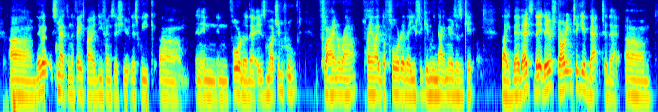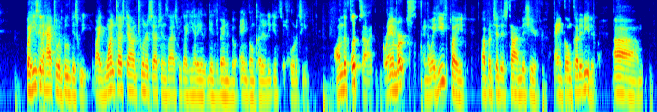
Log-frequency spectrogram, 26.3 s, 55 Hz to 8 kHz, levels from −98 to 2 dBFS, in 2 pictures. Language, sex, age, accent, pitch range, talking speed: English, male, 20-39, American, 115-135 Hz, 230 wpm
